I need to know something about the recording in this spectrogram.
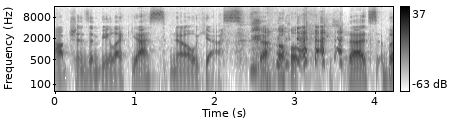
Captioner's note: laughs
